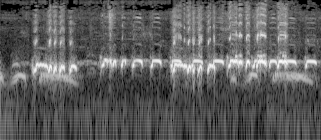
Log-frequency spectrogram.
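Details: Zebra dove lure cooing for doves stressed by trapping: continuous, dense run of quick clipped coo notes at an even pitch, with softer lower notes from another bird beneath.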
